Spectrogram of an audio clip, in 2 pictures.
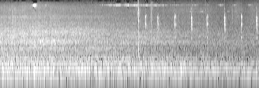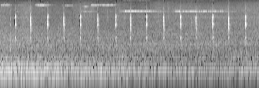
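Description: Car and traffic rumble in city driving, fading steadily over the second half. From about three seconds in, a fast, even ticking joins it, about four ticks a second.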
